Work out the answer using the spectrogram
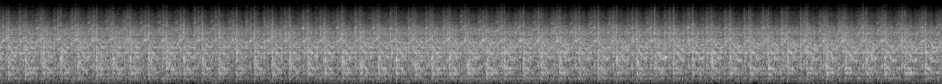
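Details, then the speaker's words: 1992 Ford Explorer cranked for the first time since the late 1990s after sitting about 16 years: steady, even cranking at about three turns a second, slowing slightly as the battery fades; compression sounds even, normal cranking. "hey that sounds really good sounds really good I hope that was enough for it to pump up the oil a little bit"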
